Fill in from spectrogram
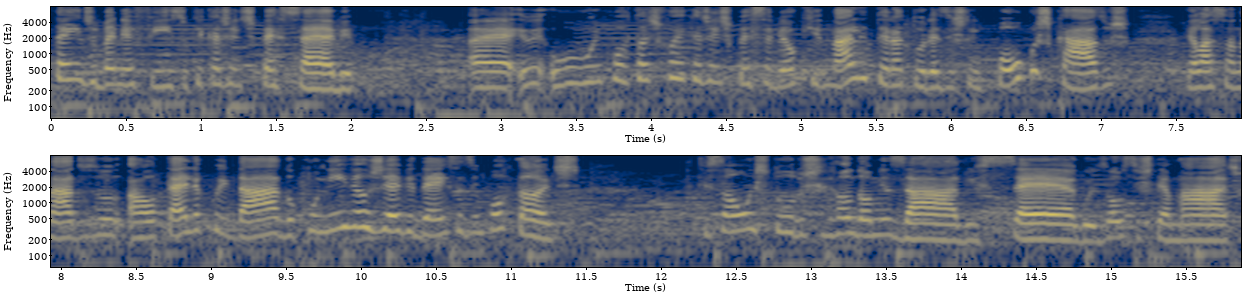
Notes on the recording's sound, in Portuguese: Como gravamos em meio a multidão tem alguns ruidos de fundo , mas nada que comprometa o bate papo .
